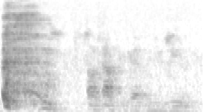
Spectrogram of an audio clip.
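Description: A person clearing their throat: one sudden, loud, harsh burst about half a second long, followed by a few quieter short vocal sounds.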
